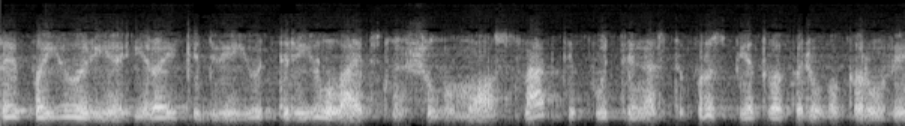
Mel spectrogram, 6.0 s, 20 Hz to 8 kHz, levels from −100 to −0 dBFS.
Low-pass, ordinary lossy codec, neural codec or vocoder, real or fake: 7.2 kHz; MP3, 48 kbps; vocoder, 22.05 kHz, 80 mel bands, HiFi-GAN; fake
